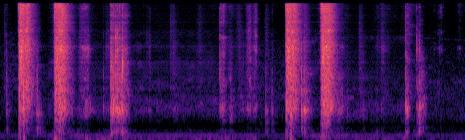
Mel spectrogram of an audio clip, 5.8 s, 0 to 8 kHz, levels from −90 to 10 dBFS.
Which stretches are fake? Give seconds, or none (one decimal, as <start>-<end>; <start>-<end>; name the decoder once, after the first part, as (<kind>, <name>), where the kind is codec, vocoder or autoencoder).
0.6-3.2 (autoencoder, DAC-VAE); 3.8-5.1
